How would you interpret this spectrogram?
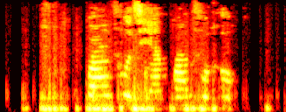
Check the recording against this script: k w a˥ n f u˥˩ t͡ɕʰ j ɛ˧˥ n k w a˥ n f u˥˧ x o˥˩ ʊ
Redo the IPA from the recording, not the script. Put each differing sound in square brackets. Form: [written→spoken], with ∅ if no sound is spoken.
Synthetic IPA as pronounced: k w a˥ n f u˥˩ t͡ɕʰ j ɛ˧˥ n k w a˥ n f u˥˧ x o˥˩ ʊ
